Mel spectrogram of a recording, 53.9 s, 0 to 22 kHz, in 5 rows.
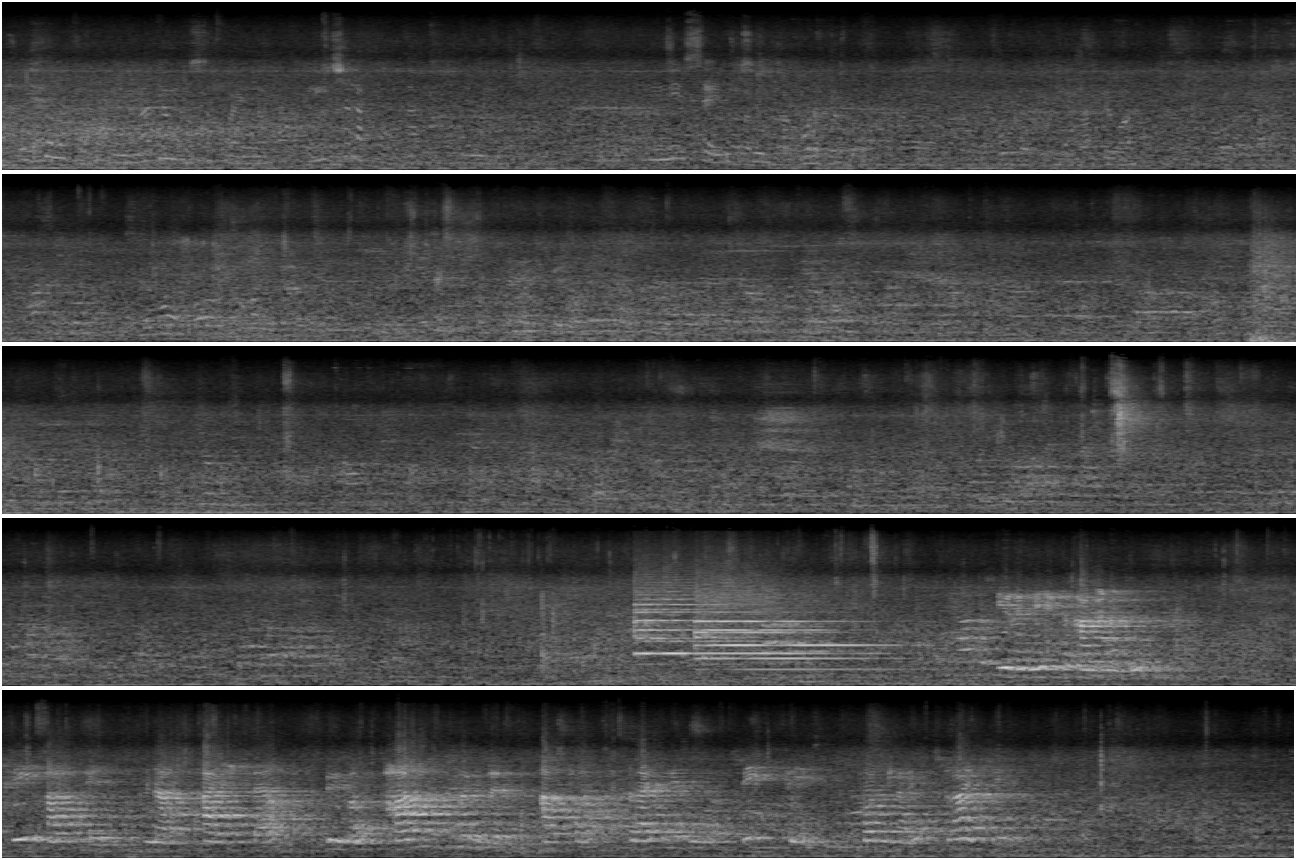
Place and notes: {"title": "Mitte, Kassel, Deutschland - Kassel, main station, hall and announcement", "date": "2012-09-12 13:15:00", "description": "Inside the rear building of the main station during the documenta 13.\nThe sound of steps and international visitors walking by. Finally an announcement through crackling speakers.\nsoundmap d - social ambiences and topographic field recordings", "latitude": "51.32", "longitude": "9.49", "altitude": "185", "timezone": "Europe/Berlin"}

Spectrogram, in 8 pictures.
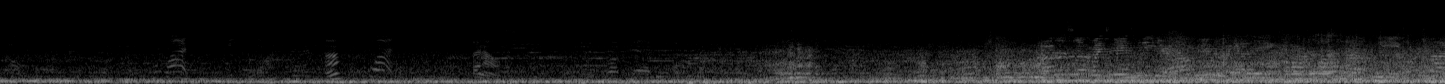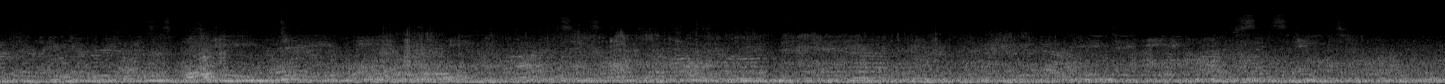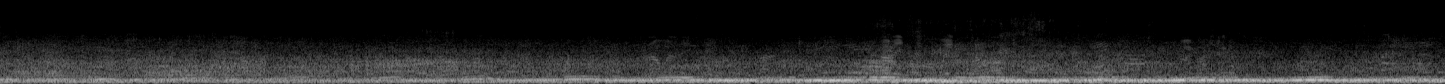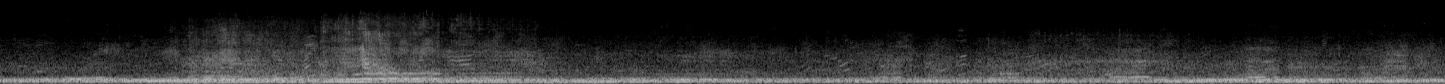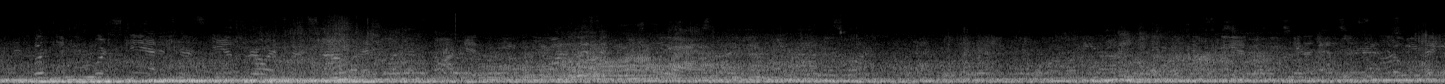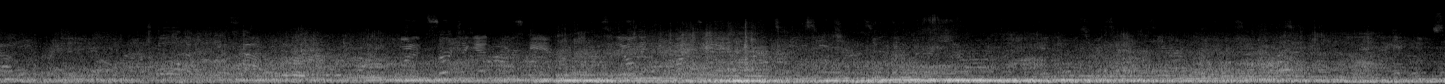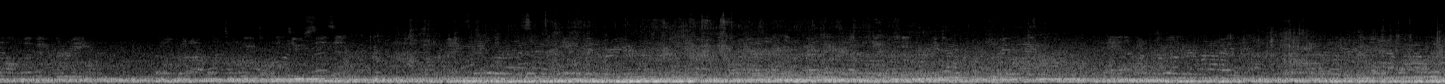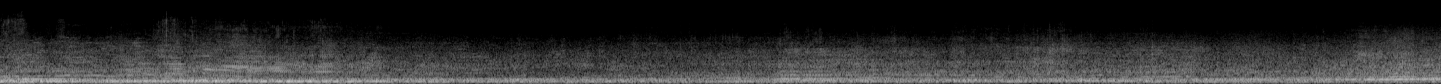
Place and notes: {"title": "Madison International Speedway - ARCA Midwest Tour Practice", "date": "2022-05-01 11:26:00", "description": "Practice for the Joe Shear Classic an ARCA Midwest Tour Super Late Model Race at Madison International Speedway. There were 29 cars which came out for practice in groups of 5-10", "latitude": "42.91", "longitude": "-89.33", "altitude": "286", "timezone": "America/Chicago"}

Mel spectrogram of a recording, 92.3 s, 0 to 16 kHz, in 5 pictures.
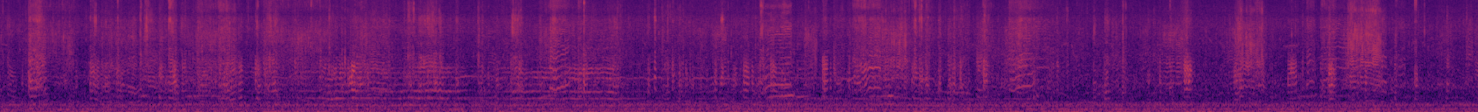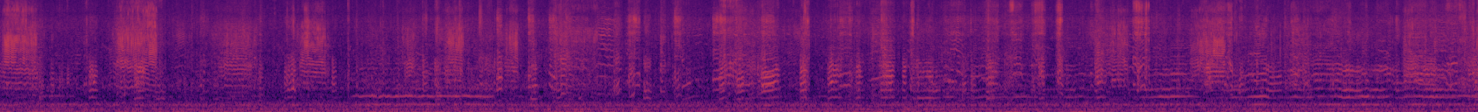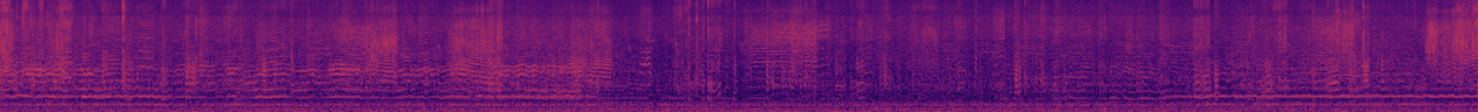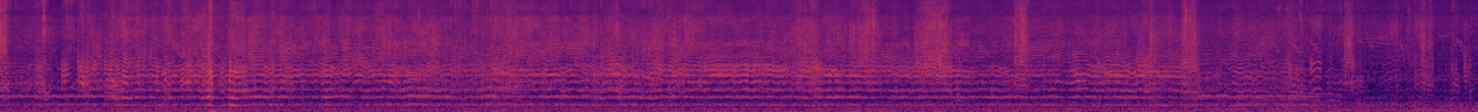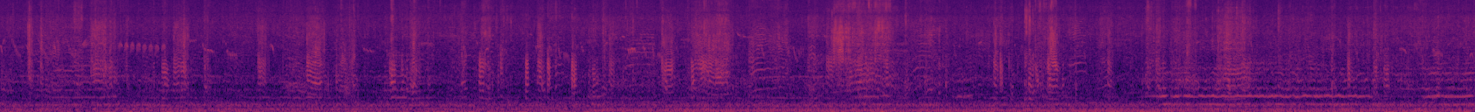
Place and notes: {"title": "Green Ln, Malton, UK - bee swarm ...", "date": "2020-07-12 06:22:00", "description": "bee swarm ... SASS to Zoom F6 ... the bees have swarmed on the outside of one the hives ...", "latitude": "54.13", "longitude": "-0.56", "altitude": "105", "timezone": "Europe/London"}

